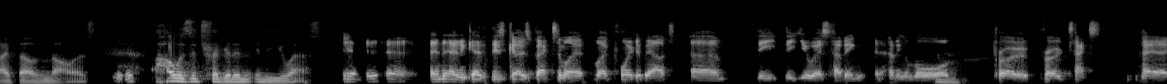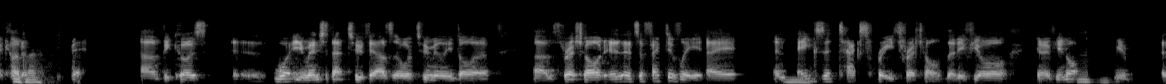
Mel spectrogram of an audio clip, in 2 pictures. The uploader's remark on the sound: (LIVESTREAM). For those joining us on Zoom.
